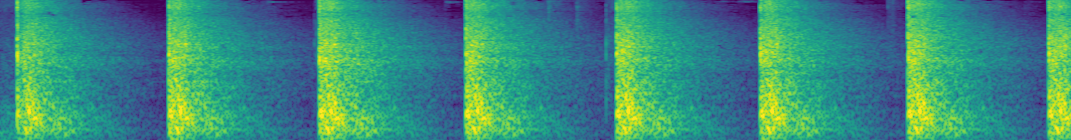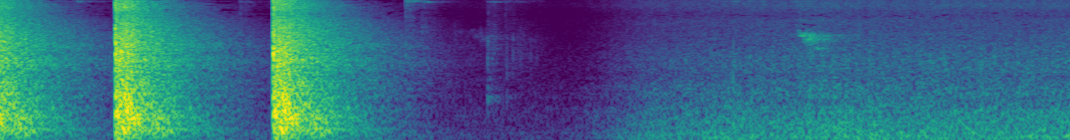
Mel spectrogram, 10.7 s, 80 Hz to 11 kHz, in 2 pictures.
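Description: Canik TP9SF Mete 9mm pistol fired ten times in steady rapid fire, about one shot every three-quarters of a second, each shot ringing out briefly. The even spacing runs unbroken through all ten rounds of mixed ammunition: the slide cycles every round without a stoppage.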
